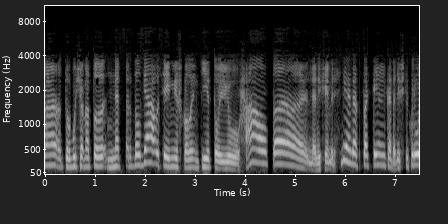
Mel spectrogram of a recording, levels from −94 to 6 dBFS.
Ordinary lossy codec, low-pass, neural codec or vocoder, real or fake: MP3, 32 kbps; 7.2 kHz; codec, 16 kHz, 1 kbps, FunCodec, trained on Chinese and English, 50 frames a second; fake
